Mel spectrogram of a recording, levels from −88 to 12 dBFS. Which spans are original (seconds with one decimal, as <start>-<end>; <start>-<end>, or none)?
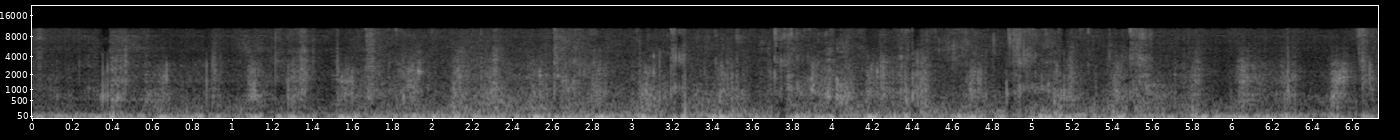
1.6-5.6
